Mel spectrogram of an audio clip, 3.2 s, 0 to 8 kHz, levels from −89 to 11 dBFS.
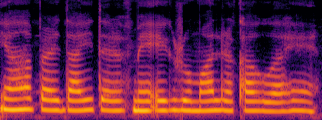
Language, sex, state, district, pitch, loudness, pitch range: Hindi, female, Arunachal Pradesh, Longding, 245 Hz, -11 LUFS, 235-250 Hz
